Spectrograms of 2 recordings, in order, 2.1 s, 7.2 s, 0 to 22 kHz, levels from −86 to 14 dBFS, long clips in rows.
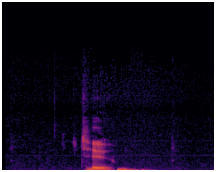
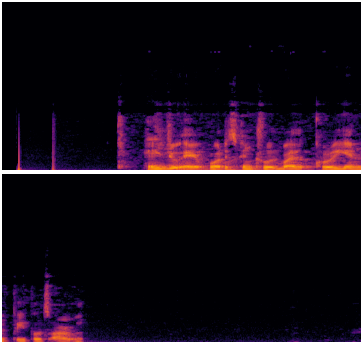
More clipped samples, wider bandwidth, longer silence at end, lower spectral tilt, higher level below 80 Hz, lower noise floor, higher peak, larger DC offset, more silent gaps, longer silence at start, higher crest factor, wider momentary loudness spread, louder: neither; first, 15.5 kHz vs 9 kHz; second, 0.65 s vs 2.8 s; about the same, -6 dB/octave vs -6 dB/octave; about the same, -44 dBFS vs -44 dBFS; second, -64 dBFS vs -72 dBFS; second, -12 dBFS vs -2 dBFS; neither; neither; first, 0.8 s vs 0.15 s; first, 24 dB vs 16 dB; first, 23 LU vs 20 LU; second, -31 LUFS vs -15 LUFS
